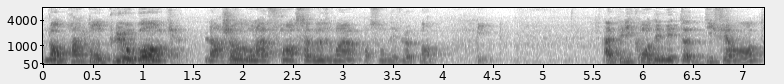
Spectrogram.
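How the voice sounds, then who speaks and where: With audible room echo around him, a man speaks at a moderate pace, his pitch swinging very widely. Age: 60s. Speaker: political movement co-founder. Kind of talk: political statement; self-introduction. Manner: formal.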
